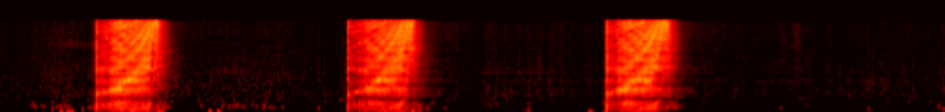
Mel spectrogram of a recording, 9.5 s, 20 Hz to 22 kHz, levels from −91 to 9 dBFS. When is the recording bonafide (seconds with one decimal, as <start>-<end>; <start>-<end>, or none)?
0.0-0.9; 1.5-3.6; 8.7-9.5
